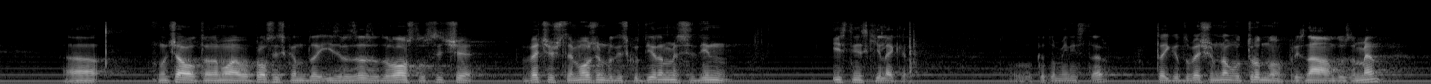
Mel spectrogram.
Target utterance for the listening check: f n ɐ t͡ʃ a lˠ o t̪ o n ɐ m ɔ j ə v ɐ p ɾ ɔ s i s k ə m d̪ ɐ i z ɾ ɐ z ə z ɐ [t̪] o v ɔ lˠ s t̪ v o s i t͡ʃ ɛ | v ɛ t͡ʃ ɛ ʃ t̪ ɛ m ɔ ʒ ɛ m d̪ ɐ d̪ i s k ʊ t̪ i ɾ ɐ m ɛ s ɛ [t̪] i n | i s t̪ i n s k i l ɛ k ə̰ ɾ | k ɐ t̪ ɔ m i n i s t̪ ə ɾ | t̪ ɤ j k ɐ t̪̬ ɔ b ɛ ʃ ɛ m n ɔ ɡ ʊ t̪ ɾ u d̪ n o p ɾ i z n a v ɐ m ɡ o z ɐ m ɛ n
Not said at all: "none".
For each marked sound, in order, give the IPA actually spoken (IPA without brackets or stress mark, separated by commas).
d̪, d̪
